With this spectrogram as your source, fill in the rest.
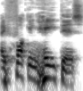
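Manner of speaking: mock-angry, furious dad voice. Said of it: "he is so pissed off".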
